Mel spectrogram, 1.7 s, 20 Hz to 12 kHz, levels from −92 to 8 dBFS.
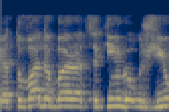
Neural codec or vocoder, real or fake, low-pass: none; real; 7.2 kHz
